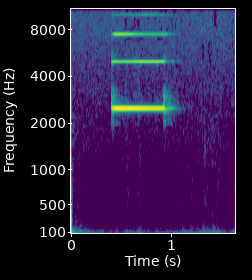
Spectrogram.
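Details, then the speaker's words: Chamberlain garage door opener (OEM part 41A6357-1) giving a single clear high-pitched half-second beep, repeating about every 30 seconds, warning that its backup battery is dead and needs replacing. "If your garage opener is beeping like that, like you saw in the beginning of the video, chances are your battery is dead"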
